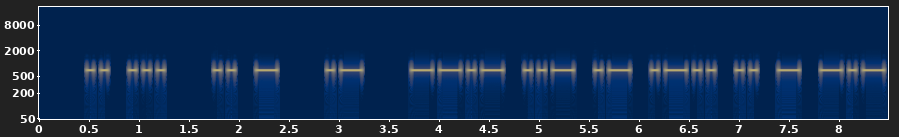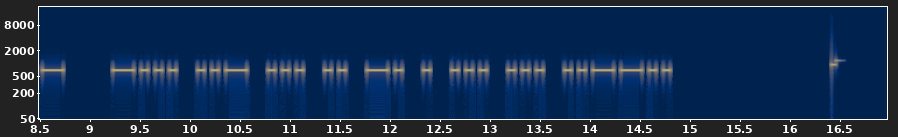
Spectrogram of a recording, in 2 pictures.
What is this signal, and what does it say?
Morse code, heard as a keyed tone, about 17 wpm, 700 Hz. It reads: IS IT A QUALITY BUSINESS?
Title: Sentences from Top 1000 Words - Review Part 4 - 17wpm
